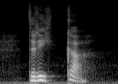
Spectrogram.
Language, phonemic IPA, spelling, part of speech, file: Swedish, /²drɪkːa/, dricka, verb / noun, Sv-dricka.ogg
- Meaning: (verb) 1. to drink 2. to drink: to drink (alcohol); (noun) 1. soft drink or (more rarely) beer 2. something to drink during an occasion, (alcoholic) beverage 3. the water, the sea, the lake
